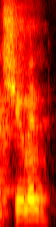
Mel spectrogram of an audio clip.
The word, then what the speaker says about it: Schuman: And once again, Coach Schuman, did I pronounce that right, Schuman? Yeah, yep.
